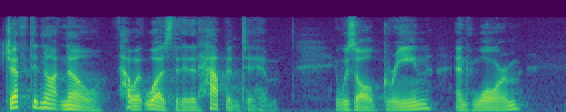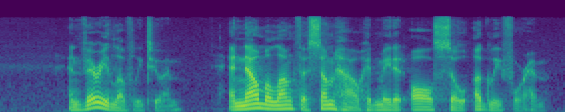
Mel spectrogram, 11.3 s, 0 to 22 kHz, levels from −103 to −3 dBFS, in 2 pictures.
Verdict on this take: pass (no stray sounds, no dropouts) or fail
pass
